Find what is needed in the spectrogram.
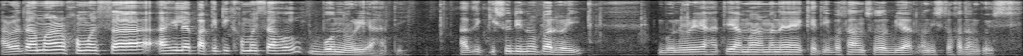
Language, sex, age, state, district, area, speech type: Assamese, male, 45-60, Assam, Jorhat, urban, spontaneous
